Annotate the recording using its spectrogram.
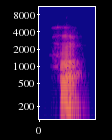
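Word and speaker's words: הַ: Normally, the definite article is a he followed by the short vowel pathak, and it is pronounced ha.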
